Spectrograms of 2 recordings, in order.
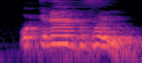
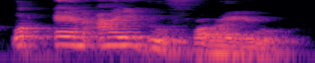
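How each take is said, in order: First: The sentence is spoken quickly. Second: The sentence is spoken slowly. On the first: "Yang ketiga dibaca cepat" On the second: "Tiga kali yang pertama dibaca pelan"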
